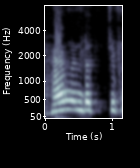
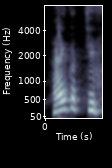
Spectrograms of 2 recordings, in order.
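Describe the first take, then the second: First: Handkerchief misread as "हैंड चीफ" with a d; D pronounced. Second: Handkerchief said "हैंक चीफ" with no d sound; silent D. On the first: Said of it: "नहीं होगा". (डी बोलकर "हैंड चीफ") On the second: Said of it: "हैंड चीफ नहीं होगा". (डी silent रखकर "हैंक चीफ") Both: Shown as a demonstration.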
